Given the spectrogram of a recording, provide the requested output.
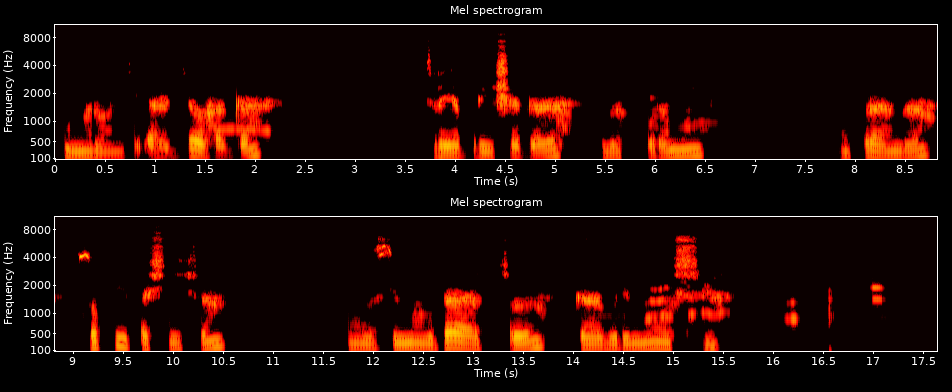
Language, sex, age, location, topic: Kinyarwanda, male, 36-49, Musanze, agriculture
